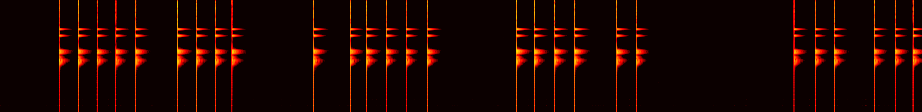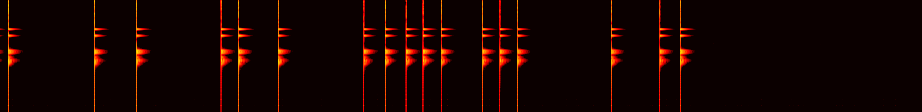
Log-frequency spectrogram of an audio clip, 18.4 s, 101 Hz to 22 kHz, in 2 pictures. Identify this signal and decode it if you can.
Tap code, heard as taps on a metal pipe, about 5 knocks a second. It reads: YER OAFXB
